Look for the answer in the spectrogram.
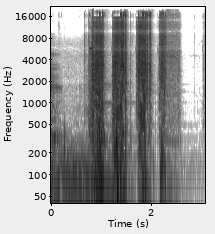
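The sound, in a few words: wrench removing a bolt while replacing Acura MDX brake pads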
